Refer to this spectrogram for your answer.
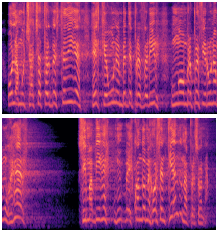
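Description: This man's voice is extremely high-pitched, bright and sharp, with an animated tone. He speaks in a raised, projected voice at a moderate pace. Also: ordinary pitch variation, quiet background. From Honduras. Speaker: pastor. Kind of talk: sermon. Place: church. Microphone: headset.

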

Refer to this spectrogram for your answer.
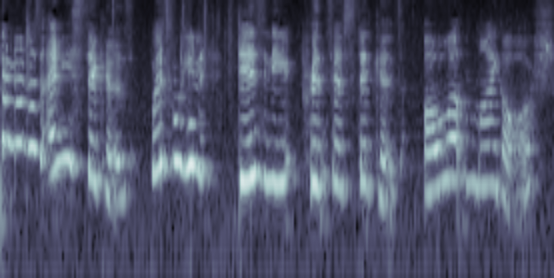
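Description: A woman with an extremely high pitch talks at a fairly slow pace, her intonation lively. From England. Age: young. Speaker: vlogger. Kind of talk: vlog. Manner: animated. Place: home room. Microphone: phone near.

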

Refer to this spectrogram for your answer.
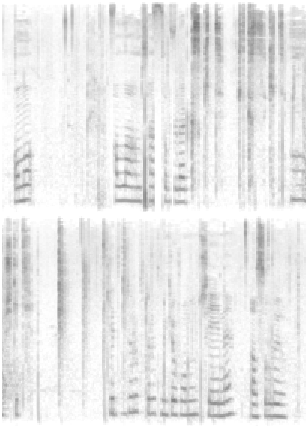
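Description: A woman speaks at a fairly slow pace, leaving long, frequent pauses. Noticeable background noise sits behind her. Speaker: ASMR creator. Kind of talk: casual vlog chat. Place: kitchen.

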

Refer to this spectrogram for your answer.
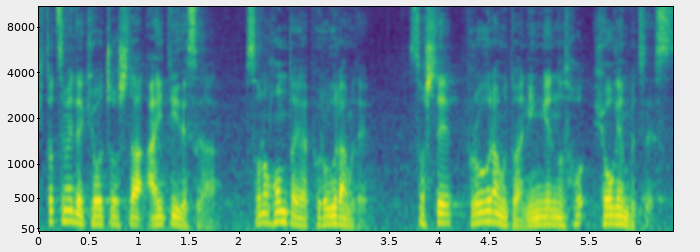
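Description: Lively intonation marks this man's speech, delivered in a dark, mellow tone. He keeps a moderate pace. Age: 30s. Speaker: political candidate; candidate. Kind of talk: campaign speech. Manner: formal. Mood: earnest, formal. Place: studio.

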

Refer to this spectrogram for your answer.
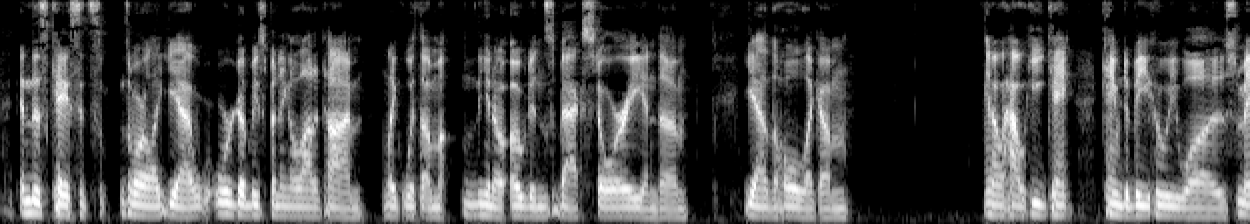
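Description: A man speaks at a moderate pace with a bright, sharp tone and fairly even intonation. The background is quiet, and the sound is dry with no echo. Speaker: reaction video host. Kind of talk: casual vlog chat. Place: home room.

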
